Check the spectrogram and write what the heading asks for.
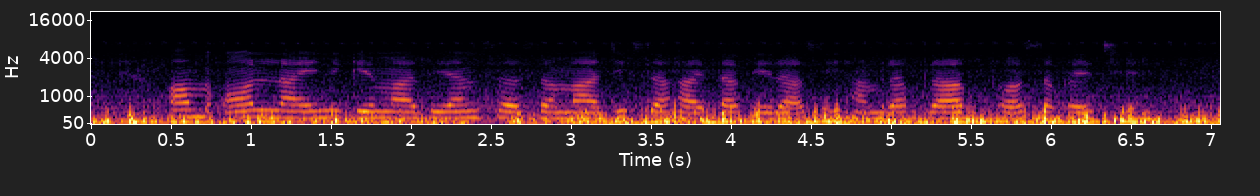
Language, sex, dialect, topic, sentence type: Maithili, female, Southern/Standard, banking, question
